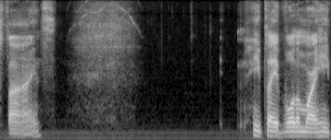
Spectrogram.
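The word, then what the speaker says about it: Fiennes: for uh president Shinra Ray fines is that how you pronounce his name or fi or I think it's fines he played Voldemort and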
